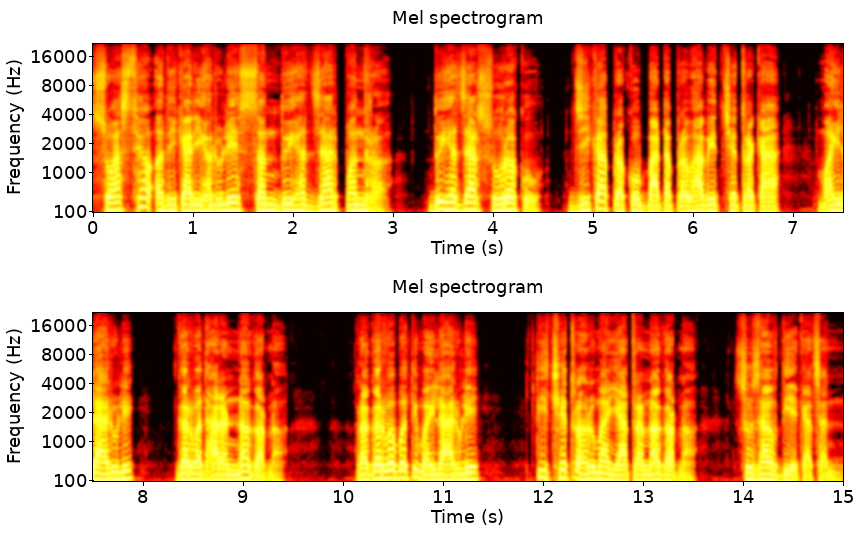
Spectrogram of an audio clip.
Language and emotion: Nepali, neutral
